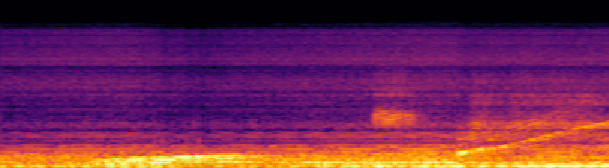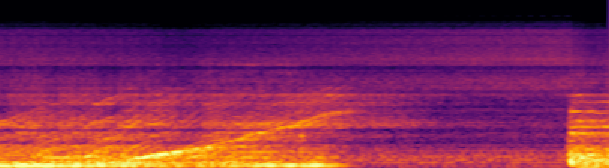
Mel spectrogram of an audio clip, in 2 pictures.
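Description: Synthesizer music and electronic effects of a TV channel bumper: a low sustained drone with two rising pitch sweeps, then a sudden drop to a much quieter level about six seconds in. A loud music sting starts right at the end. The sound is boomy and buzzy from an old VHS recording.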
